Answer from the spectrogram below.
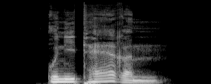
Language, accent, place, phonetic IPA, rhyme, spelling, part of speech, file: German, Germany, Berlin, [uniˈtɛːʁəm], -ɛːʁəm, unitärem, adjective, De-unitärem.ogg
- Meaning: strong dative masculine/neuter singular of unitär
